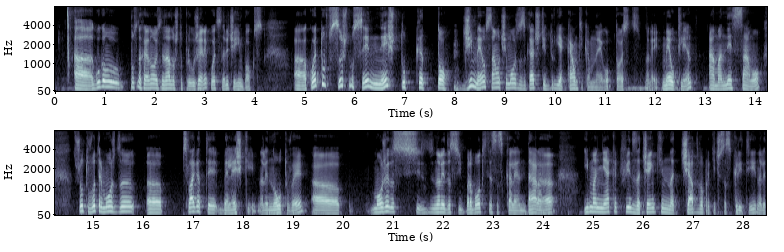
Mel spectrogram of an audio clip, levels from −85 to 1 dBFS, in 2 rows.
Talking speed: 120 wpm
